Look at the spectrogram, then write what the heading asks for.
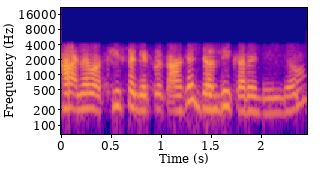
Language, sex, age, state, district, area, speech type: Sindhi, female, 30-45, Gujarat, Junagadh, urban, conversation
